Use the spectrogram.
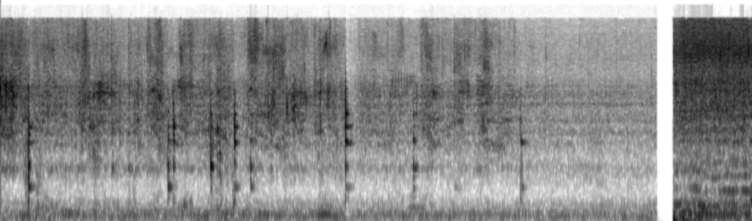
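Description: Chopped onions sizzle gently in a pan while a spoon scrapes and clacks now and then as they're stirred, close and fairly quiet.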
